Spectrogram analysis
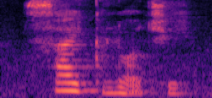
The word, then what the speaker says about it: psychology: Instead we say psychology. The P is a silent one.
